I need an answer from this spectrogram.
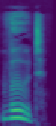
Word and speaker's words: Wat: Wat? Like, voot. Plus, Kos. like, kos.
